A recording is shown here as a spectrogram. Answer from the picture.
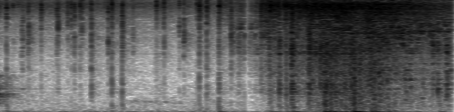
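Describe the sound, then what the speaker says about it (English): Mustard seeds crackle and pop in hot oil in a kadai, with sharp irregular snaps at first that build into a loud, dense sizzling hiss. "Let the mustard crackle a little bit so you'll get a good flavor."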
